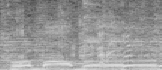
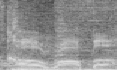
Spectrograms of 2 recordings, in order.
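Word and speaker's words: Carrabba: You know, Kaba, Kamaba, Kamba. It's a really easy name to pronounce. It's Kaba.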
